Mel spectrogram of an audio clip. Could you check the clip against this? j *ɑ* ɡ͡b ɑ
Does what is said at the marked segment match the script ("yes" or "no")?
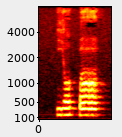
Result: no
